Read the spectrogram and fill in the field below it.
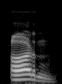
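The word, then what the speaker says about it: earn: जैसे यहां पर देखिए ई ए आर एन हम इसे पढ़ते हैं अर्न अब यहां पर आप देख सकते हैं ई के बाद ए आर आया हुआ है और इसकी हिंदी होती है कमाना तो हम इसे पढ़ेंगे अर्न तो यहां पर हमने देखा कि ई का जो उच्चारण है वो हो ही नहीं रहा हम सिर्फ पढ़ रहे हैं अर्न आपको ऐसा लग रहा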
